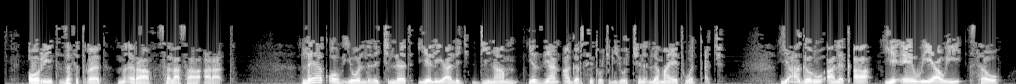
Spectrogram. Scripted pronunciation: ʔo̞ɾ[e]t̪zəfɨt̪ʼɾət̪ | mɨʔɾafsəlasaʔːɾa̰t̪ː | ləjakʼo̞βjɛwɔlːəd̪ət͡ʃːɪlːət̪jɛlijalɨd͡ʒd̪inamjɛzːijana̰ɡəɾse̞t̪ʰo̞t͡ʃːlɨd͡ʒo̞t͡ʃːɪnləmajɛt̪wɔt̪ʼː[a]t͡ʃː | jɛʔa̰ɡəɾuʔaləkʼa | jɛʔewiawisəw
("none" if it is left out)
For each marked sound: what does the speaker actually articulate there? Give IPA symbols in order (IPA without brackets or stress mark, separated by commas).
i, a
